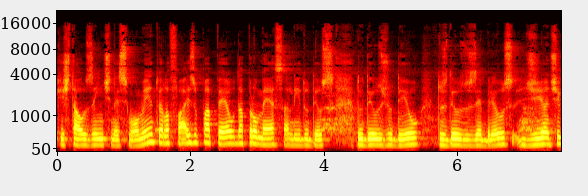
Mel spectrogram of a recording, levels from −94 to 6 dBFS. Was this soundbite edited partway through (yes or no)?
no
